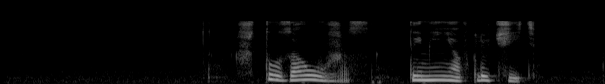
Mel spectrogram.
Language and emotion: Russian, angry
